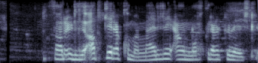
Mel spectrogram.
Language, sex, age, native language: Icelandic, male, 14, Icelandic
